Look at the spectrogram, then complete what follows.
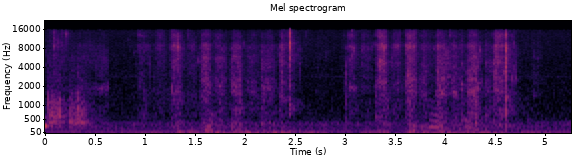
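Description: Quick rasping, scraping strokes of kitchen utensils during cooking prep, in two short runs of about a second each.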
